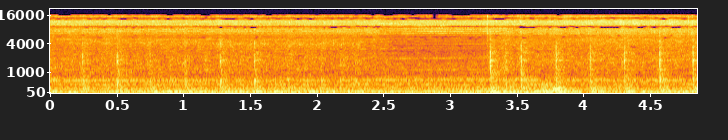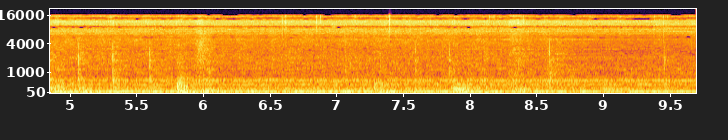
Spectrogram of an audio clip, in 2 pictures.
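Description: Electric potter's wheel running with a steady hum while a lump of wet clay is pressed and centred by hand on the spinning wheel head. Quick small wet clicks and slaps from the hands on the clay come thickly in the middle.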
